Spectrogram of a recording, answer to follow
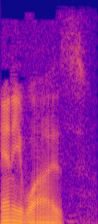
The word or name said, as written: Anywise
